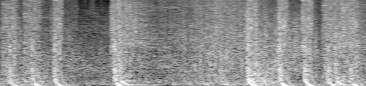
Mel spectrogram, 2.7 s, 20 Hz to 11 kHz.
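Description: Gunfire from a weapon in the video game The Outer Worlds 2, a loud, close burst of repeated shots with sharp cracks, a short lull, then more rapid shots.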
